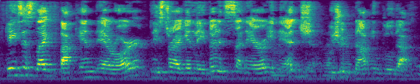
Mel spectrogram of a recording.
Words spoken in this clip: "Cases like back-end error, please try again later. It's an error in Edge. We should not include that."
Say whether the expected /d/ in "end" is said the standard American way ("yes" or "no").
yes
